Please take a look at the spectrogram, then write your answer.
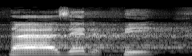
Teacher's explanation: জিব্বার আগা সামনের ওপরের দুই দাঁতের আগায় লাগিয়ে থা, নরম থা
